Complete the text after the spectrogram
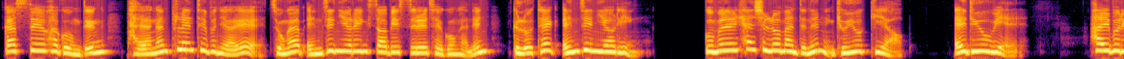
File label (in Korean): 내레이션 교육 부드러운 전문적인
